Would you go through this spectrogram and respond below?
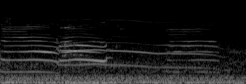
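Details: Domestic cat outdoors uttering a long drawn-out meow lasting over two seconds, rising then slowly falling and tapering off, over constant low-pitched background hum.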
